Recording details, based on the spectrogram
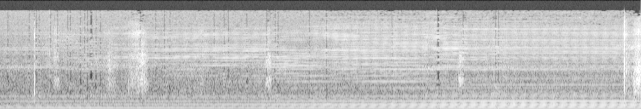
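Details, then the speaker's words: Home-built valve amp on first power-up: a steady low mains hum with buzzy overtones grows as the tubes warm. The builder believes he knows the source; the cause is not confirmed. "As it heats up, you're starting to hear a hum. I know where that's coming from."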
